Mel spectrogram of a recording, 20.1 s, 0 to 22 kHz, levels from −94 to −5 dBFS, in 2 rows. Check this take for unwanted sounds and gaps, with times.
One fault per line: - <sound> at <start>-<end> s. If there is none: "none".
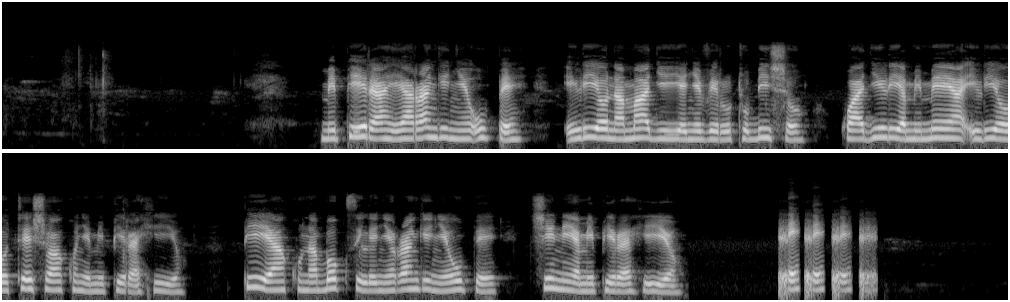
- laugh at 17.8-18.8 s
